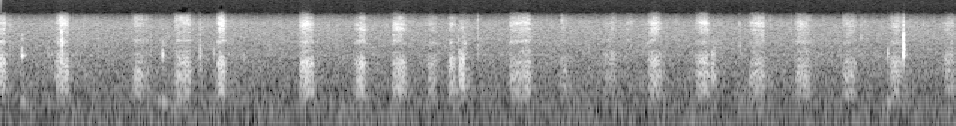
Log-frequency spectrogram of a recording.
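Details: Rutting hedgehog, sound speeded up: quick sequence of puffing, snorting bursts at a lively, slightly irregular pace, with a brief squeak and one sharp click near the end.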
